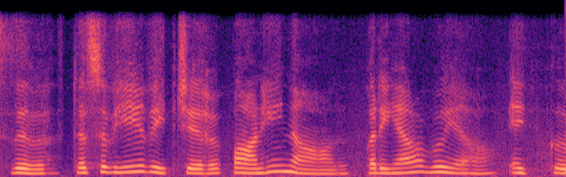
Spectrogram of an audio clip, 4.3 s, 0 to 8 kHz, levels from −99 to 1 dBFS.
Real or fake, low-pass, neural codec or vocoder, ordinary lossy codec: fake; 7.2 kHz; codec, 16 kHz in and 24 kHz out, 0.6 kbps, FocalCodec, streaming, 2048 codes; none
